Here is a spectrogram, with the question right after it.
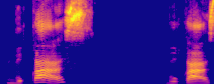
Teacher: the emphasis is on the second syllable that means open.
